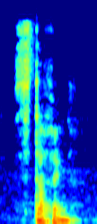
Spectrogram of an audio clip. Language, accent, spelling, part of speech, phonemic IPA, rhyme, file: English, Southern England, stuffing, verb / noun, /ˈstʌfɪŋ/, -ʌfɪŋ, LL-Q1860 (eng)-stuffing.wav
- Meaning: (verb) present participle and gerund of stuff; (noun) 1. The matter used to stuff hollow objects such as pillows and saddles 2. Any of many food items used to stuff another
